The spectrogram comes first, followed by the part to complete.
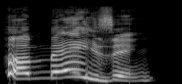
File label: Amazing cartoon voice funny comedy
